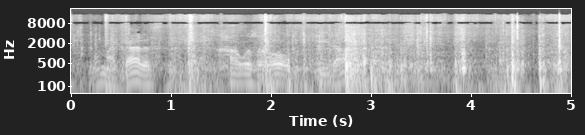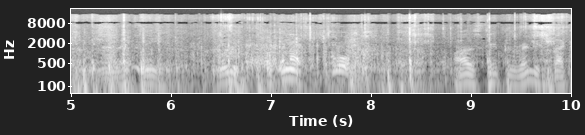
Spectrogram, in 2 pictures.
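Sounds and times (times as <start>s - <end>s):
tape ripping and cardboard scraping: 0.3s - 10.0s.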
